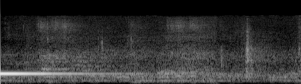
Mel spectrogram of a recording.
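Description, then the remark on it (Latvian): A parliament voting call bell, rung before a vote on a committee's proposal, sounds a single steady, mid-pitched tone that is loud at first and fades within about half a second, leaving quiet background murmur and a few faint clicks. “Lūdzu zvanu, balsosim par trešo aizsardzības iekšlietu un korupcijas novēršanas komisijas iesniegto priekšlikumu.”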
